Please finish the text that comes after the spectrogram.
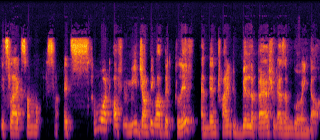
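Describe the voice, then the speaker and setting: A man's voice: medium pitch, moderate pace, darkish tone, rough recording. A middle-aged man from Bangladesh answering interview questions in a loose, rambling way, full of "you know" and restarts. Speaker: podcast guest, IT manager and founder.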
